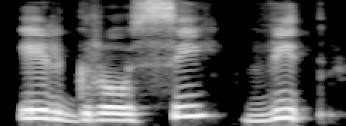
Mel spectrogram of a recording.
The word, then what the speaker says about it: grossit: Il y a un T, there's a T, but we don't pronounce the T. Il grossit vite.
